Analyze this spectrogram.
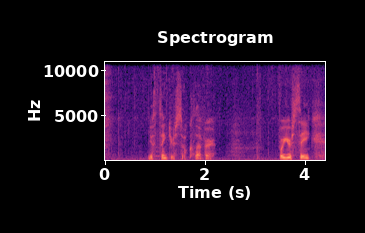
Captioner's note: scoffs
